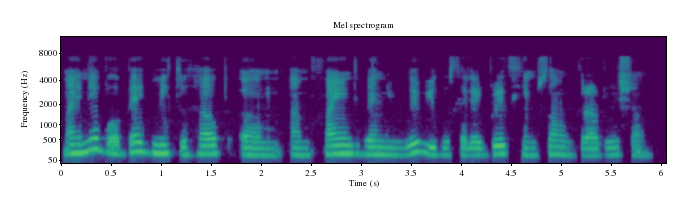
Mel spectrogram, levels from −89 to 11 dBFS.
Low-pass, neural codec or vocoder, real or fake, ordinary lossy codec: 7.2 kHz; none; real; none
